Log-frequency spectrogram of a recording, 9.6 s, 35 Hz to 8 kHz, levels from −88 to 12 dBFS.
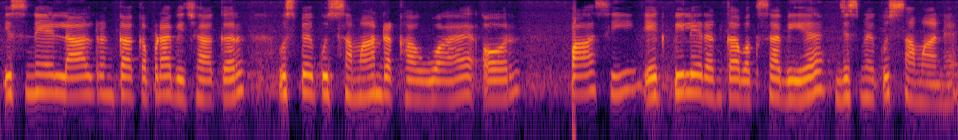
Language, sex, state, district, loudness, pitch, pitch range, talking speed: Hindi, female, Haryana, Jhajjar, -15 LUFS, 200 Hz, 185-215 Hz, 165 wpm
